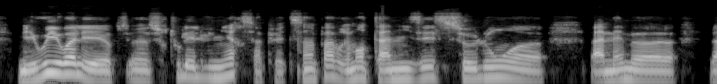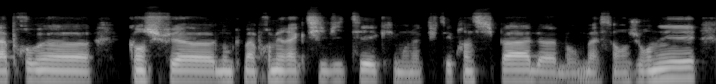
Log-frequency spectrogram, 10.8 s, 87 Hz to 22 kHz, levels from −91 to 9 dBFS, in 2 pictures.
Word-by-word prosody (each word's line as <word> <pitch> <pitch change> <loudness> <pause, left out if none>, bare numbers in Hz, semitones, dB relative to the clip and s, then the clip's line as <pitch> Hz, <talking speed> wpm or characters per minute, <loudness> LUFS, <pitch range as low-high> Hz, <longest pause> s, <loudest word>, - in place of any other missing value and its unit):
Mais 105 +1 +4
oui, 185 +10 +6
ouais, 175 -1 +7
les 120 -8 +5
heu 105 - +2
ps - - -9
surtout 160 - -2
les 140 -2 +2
lumières, 135 +4 -1
ça 95 - -4
peut 100 - -9
être - - -12
sympa, 120 +5 +1
vraiment 125 0 0
tamisées 120 +4 +1
selon, 125 -1 +1
heu, 105 - -5 0.4
bah, 100 - +6
même 115 +3 +1 0.6
la 105 0 +1
pro 115 -1 -5
heu 105 -2 0 0.3
quand 110 - 0
je - - +5
fais, 110 - -3
heu, 105 -1 +1
donc 100 0 -5
ma 105 -1 -3
1re 110 +1 -3
activité 105 +1 -2
qui - - -16
est - - -9
mon 95 - -11
activité 105 +2 -13
principale, 110 -1 -2
bon, 90 0 -14
bah, 95 - -8
c'est - - -10
en 95 0 -11
journée, 125 +7 -2
110 Hz, 225 wpm, -24 LUFS, 105-125 Hz, 0.6 s, ouais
